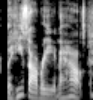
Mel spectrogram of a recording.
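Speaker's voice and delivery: ordinary talk, nothing marked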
